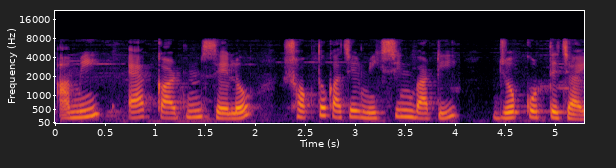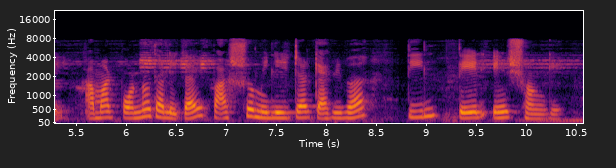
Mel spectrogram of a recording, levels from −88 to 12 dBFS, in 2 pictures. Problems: none marked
